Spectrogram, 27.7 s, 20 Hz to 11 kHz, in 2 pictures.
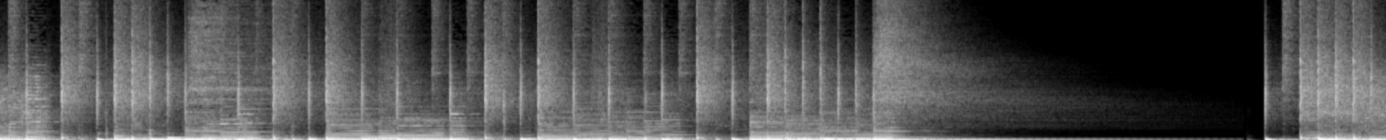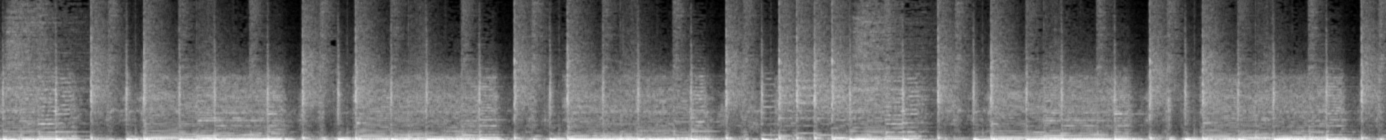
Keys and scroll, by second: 3.5 space, 15.4 ctrl+z, 21.2 space, 22.3 space.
